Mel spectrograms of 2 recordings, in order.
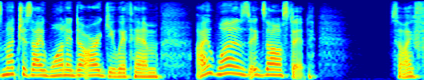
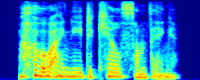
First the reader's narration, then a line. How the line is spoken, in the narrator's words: I muttered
